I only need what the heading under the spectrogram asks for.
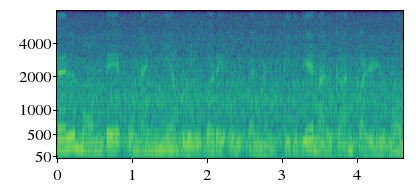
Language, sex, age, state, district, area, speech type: Malayalam, female, 18-30, Kerala, Kannur, rural, read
